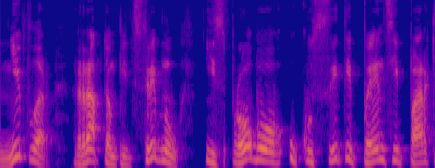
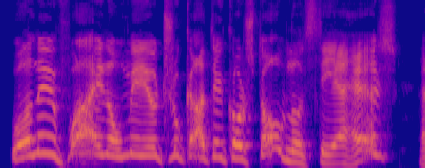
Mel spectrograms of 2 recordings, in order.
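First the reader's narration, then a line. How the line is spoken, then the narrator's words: Joyful announcement. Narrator (Ukrainian): радісно повідомив Гегрід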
